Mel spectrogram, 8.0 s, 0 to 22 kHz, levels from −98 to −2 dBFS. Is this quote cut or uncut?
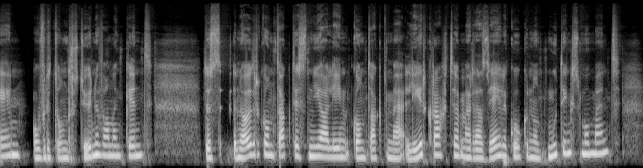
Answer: uncut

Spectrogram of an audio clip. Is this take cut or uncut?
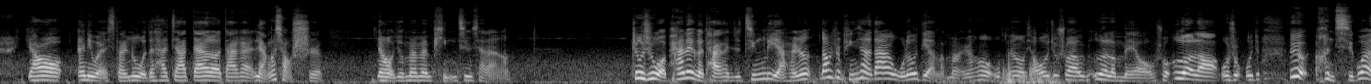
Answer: cut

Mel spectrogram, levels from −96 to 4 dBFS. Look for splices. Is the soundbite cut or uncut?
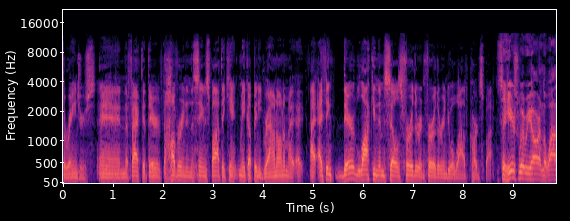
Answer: cut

